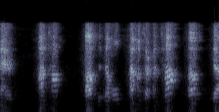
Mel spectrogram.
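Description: A man's voice in short phrases with brief pauses between them.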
